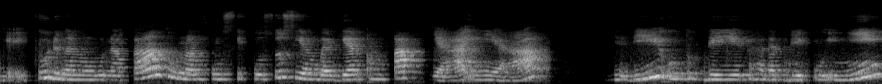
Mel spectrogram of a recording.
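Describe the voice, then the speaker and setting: Echoey, higher-voiced woman teaching step by step. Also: a bit bright. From Indonesia. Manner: didactic, checks in with frequent tag words. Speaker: high school math teacher. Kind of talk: step-by-step lesson explanation. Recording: very echoey, reverberant room.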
